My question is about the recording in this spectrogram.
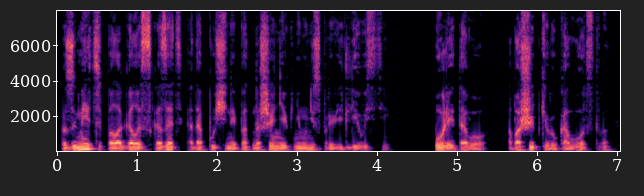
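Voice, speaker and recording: A man reading a first-person audiobook in a measured, even way. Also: low voice, breathy edge, no room sound, studio quality. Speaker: audiobook narrator.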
